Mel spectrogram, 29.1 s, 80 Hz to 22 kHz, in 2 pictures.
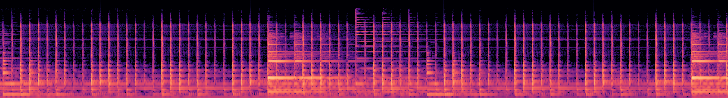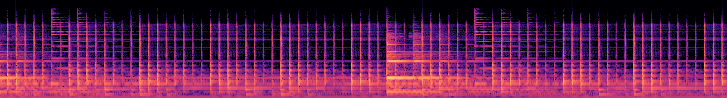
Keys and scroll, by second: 11.3-13.0 typing, 13.3 Return.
